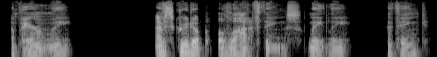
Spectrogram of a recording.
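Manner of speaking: low, sorry, trailing off; Lev, apologetic. Acted. Lev confesses.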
